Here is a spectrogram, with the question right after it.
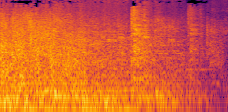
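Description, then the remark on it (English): A loud, booming cinematic explosion from a film trailer with a heavy low-end rumble and crackling debris that slowly decays, followed by a couple of sharp bursts near the end. “This is one of those with the I'm going to kick your explosion sound bits, which I think has been used in various other cinematic trailers as well, but to great effect here.”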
